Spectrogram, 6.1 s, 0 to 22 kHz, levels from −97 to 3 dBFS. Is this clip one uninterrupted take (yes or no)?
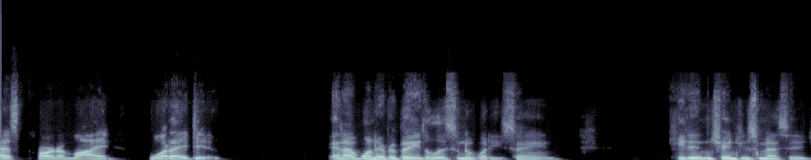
yes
